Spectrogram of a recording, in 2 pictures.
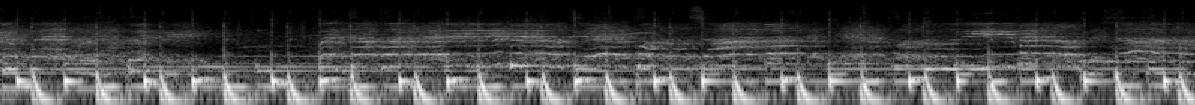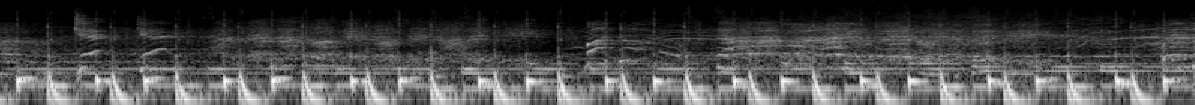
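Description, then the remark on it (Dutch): A large festival crowd at Coachella sings along loudly to live music, their massed voices riding over a steady, pounding bass beat that keeps going throughout. “Ja, het Coachella publiek staat niet bekend als het meest wilde publiek wat er is, maar hier werd er wel echt goed meegedaan.”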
